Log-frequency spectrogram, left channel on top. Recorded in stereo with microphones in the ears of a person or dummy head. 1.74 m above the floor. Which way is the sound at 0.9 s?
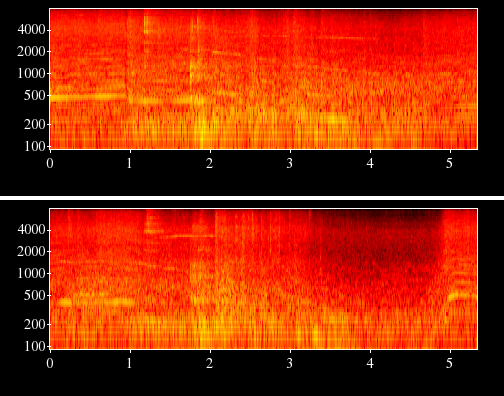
65° left (ahead or behind).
